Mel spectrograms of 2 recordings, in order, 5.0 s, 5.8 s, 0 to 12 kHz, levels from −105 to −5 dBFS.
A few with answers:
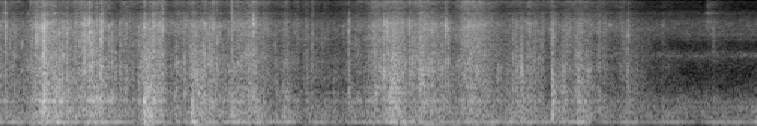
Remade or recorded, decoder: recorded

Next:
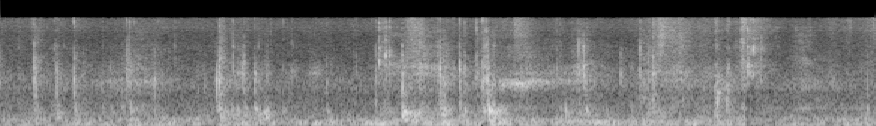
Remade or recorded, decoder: remade, vocoder, BigVGAN v2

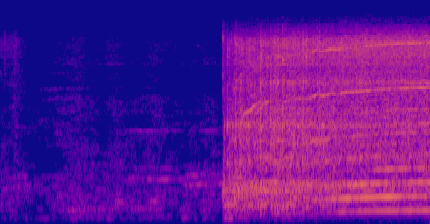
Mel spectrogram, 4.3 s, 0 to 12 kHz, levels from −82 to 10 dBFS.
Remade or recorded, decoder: recorded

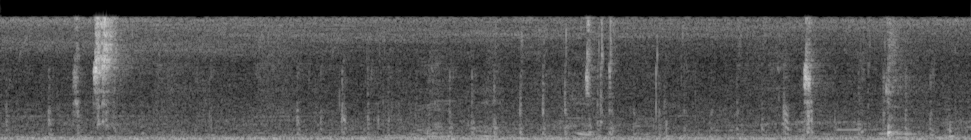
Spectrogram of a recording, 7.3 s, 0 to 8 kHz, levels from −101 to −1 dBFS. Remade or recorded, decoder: recorded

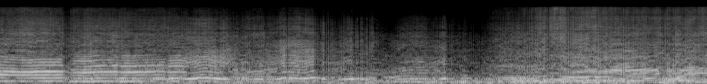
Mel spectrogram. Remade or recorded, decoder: remade, vocoder, BigVGAN v2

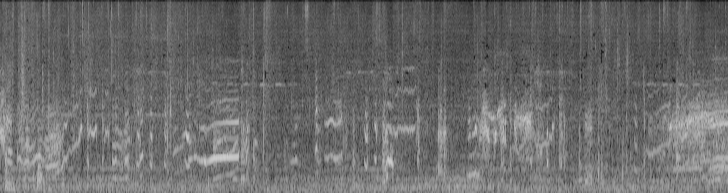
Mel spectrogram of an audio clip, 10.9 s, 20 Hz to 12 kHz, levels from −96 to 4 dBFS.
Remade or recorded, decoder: recorded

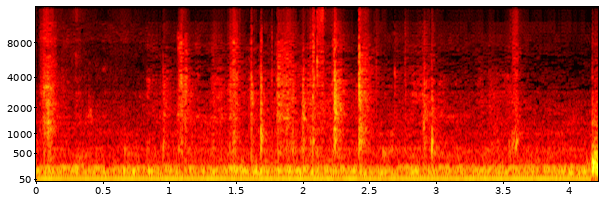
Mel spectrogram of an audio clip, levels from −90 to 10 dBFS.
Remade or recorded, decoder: recorded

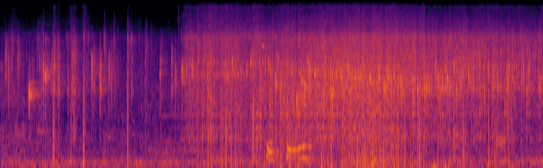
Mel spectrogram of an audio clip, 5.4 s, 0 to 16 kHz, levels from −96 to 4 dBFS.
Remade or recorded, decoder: remade, vocoder, BigVGAN v2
